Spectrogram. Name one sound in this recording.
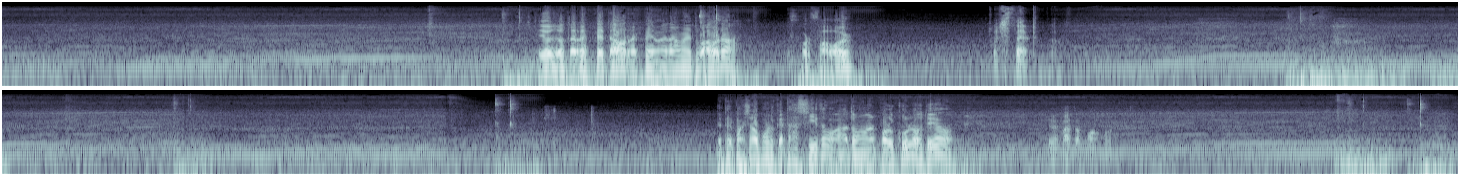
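A racing car engine revs up and down through the gears.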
